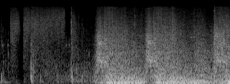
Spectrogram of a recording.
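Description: A weapon fires with a loud blast.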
